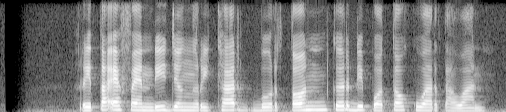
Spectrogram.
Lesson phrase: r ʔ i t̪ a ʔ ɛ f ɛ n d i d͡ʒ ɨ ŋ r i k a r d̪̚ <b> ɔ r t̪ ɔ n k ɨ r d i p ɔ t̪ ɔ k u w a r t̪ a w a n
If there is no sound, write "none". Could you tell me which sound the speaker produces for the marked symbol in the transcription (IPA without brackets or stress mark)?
b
